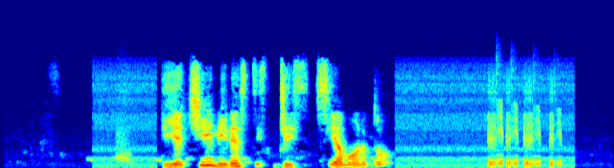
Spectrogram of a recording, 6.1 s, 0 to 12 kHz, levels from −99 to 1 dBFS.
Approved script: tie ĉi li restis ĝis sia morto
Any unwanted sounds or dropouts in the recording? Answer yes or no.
yes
